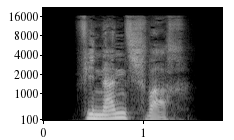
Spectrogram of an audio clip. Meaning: financially weak
- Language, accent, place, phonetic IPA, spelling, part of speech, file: German, Germany, Berlin, [fiˈnant͡sˌʃvax], finanzschwach, adjective, De-finanzschwach.ogg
